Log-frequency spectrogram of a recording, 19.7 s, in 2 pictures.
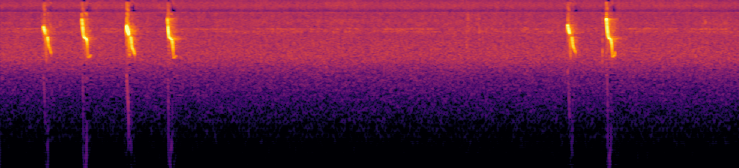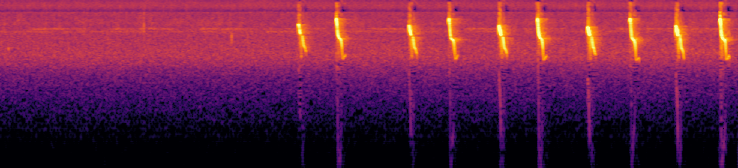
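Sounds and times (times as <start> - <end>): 
red-crested soldier bird singing: 0.6 - 2.4, 7.6 - 8.3, 13.8 - 14.5, 15.3 - 19.6.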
